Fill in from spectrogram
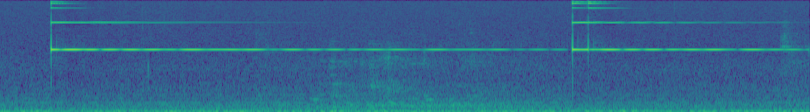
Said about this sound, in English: I have these my bells here. I haven't used them yet to signal the end of our afternoon sessions. I will now ring the bells. lovely Tibetan bells.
